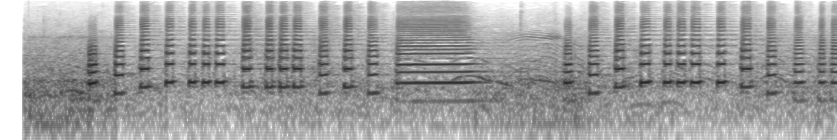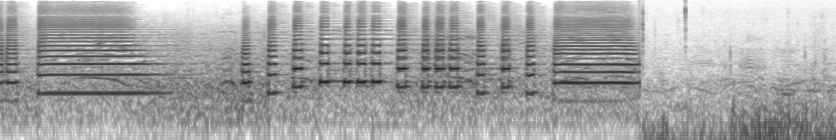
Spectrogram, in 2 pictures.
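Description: Intro fanfare on a trumpet-like horn: runs of quick, repeated short notes, broken three times by a long held note, cutting off abruptly about eleven seconds in.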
